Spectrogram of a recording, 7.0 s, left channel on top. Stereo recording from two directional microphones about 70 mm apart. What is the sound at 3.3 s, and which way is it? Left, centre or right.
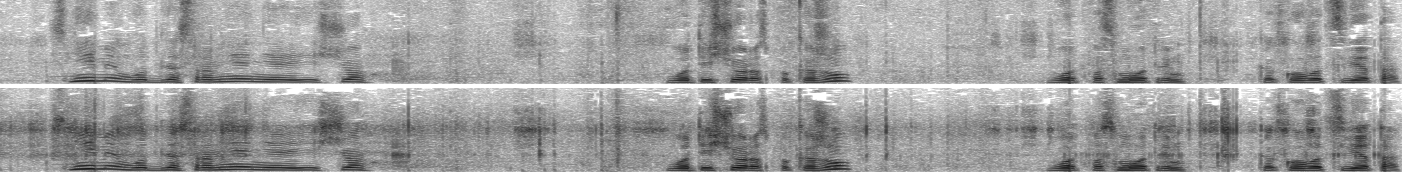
Speech, left.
